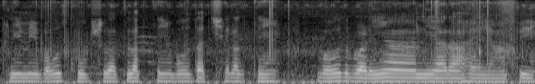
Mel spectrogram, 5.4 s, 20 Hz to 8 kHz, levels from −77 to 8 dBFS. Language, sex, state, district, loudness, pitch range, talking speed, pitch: Maithili, male, Bihar, Bhagalpur, -21 LUFS, 125-130 Hz, 180 wpm, 130 Hz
